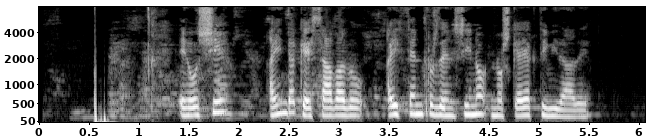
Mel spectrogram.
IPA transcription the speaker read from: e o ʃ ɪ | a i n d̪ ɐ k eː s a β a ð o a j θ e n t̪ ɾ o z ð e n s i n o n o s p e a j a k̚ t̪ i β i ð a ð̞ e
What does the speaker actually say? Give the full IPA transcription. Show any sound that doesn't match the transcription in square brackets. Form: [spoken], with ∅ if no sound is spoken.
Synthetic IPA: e o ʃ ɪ | a i n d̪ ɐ k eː s a β a ð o a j θ e n t̪ ɾ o z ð e n s i n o n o s [k] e a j a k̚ t̪ i β i ð a ð̞ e

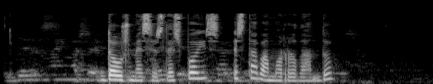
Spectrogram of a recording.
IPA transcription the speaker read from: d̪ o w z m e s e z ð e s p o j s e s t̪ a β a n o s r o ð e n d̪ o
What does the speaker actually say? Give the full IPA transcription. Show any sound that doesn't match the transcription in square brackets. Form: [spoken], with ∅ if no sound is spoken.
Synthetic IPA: d̪ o w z m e s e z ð e s p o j s e s t̪ a β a [m] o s r o ð [a] n d̪ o

